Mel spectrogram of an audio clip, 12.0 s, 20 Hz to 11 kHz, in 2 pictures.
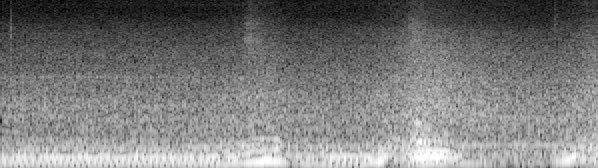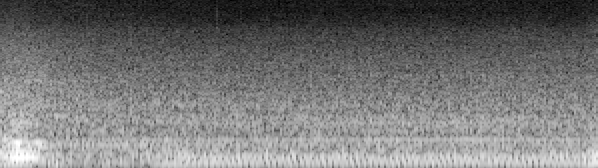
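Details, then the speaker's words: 2025 next-gen Ford Ranger Raptor with stock blow-off valve before the Turbosmart Kompact EM Dual Port install: steady engine hum, soft revs, faint whoosh on lift-off, nothing dramatic; normal blow-off valve sound. "As you guys saw, nothing dramatic, none too crazy."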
